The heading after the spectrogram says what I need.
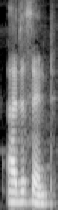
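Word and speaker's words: adjacent: डी को हम लोग नहीं बोलते हैं, डी साइलेंट हो जाता है, जैसे एडजेसेंट।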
